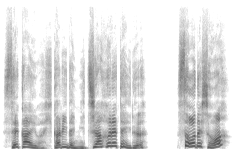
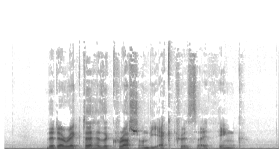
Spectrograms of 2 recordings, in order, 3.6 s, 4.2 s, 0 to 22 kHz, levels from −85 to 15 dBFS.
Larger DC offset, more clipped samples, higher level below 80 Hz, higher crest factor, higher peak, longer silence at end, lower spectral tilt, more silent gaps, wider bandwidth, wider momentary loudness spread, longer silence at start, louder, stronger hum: neither; neither; second, -70 dBFS vs -36 dBFS; about the same, 16 dB vs 20 dB; second, -8 dBFS vs 0 dBFS; first, 0.2 s vs 0 s; second, -2 dB/octave vs -4.5 dB/octave; first, 2.34-2.65 s vs none; first, over 20 kHz vs 16 kHz; second, 9 LU vs 22 LU; about the same, 0.05 s vs 0.05 s; second, -24 LUFS vs -20 LUFS; neither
